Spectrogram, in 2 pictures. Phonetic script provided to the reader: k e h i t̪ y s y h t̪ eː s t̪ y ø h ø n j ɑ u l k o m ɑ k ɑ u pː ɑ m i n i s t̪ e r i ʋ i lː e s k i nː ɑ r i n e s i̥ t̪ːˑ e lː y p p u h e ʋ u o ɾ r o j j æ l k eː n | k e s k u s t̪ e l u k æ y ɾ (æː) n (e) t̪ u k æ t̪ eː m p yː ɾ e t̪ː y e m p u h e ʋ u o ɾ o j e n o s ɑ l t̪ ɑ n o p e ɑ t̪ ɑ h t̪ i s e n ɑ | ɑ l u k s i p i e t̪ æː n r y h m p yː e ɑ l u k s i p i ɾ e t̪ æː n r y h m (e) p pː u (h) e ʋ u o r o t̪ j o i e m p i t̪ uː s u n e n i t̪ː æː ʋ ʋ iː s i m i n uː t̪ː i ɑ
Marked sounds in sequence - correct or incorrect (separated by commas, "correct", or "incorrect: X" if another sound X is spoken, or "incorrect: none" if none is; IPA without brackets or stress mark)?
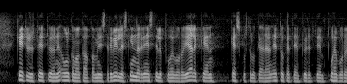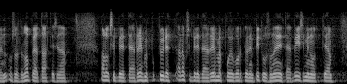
correct, correct, incorrect: æ, correct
